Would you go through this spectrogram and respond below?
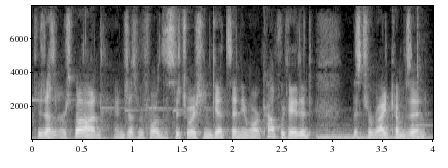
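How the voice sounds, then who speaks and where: A man's voice: mid-range voice, quick pace, a little mellow. A man playing a visual novel and reading its narration aloud as he goes. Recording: game music behind the voice.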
